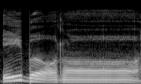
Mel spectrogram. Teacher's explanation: Ini menunjukkan bahwa huruf ro tersebut dibaca panjang, yaitu 1 alif atau 2 harokat atau 2 ketukan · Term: matobi'i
